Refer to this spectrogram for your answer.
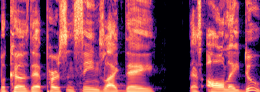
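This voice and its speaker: With a dark, mellow tone, a man talks at a fairly high pitch with ordinary pitch variation. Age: 40s. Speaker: livestream host. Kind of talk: casual monologue. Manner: repetitive.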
